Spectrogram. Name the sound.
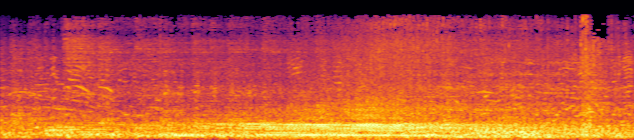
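motorcycle engines revving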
